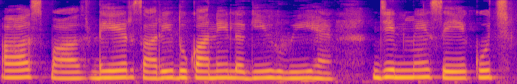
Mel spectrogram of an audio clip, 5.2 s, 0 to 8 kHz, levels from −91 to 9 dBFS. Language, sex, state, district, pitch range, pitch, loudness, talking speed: Hindi, female, Uttar Pradesh, Saharanpur, 230-250 Hz, 235 Hz, -13 LUFS, 115 wpm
